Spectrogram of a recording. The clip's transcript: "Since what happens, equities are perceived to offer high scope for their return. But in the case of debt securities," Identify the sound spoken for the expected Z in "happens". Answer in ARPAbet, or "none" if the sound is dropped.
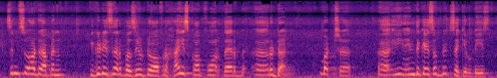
none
